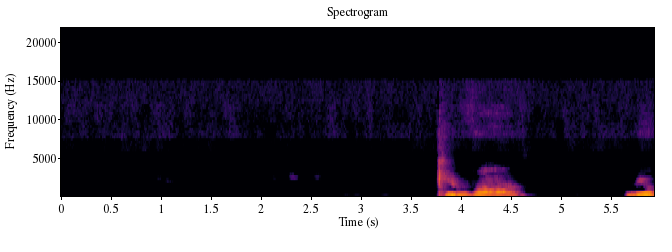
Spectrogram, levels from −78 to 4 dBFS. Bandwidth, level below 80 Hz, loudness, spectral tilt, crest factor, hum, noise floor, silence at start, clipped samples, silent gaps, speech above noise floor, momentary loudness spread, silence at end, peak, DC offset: 15.5 kHz; -70 dBFS; -24 LUFS; -7 dB/octave; 20 dB; none; -63 dBFS; 3.75 s; under 0.1%; none; 41 dB; 15 LU; 0 s; -8 dBFS; under 0.1%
